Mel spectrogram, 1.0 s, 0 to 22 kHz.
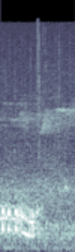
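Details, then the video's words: Pigeon calling, recorded 11 June 2022: a quick run of low, soft, pulsing coo notes lasting about half a second and dropping slightly at the end, with a faint high bird note behind. "Kyyhkysen ääntely"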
